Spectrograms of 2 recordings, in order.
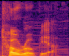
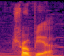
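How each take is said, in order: First: The name is said the Japanese way. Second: The name is said the English way. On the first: The speaker calls it wrong. "not Toropia. But in Japanese, you would say Toropia" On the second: The speaker calls it right. "It's Tropia"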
